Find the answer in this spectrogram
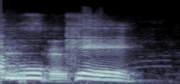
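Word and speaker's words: Bouquet: Ver, yo le diría Buquet, porque viste que la T en francés no se pronuncia.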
